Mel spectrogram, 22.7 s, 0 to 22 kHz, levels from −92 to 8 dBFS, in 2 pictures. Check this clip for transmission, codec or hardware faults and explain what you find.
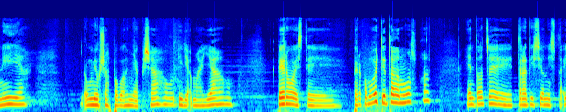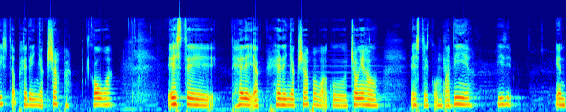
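One fault runs through the whole speech clip. Clock slip clicks, 0.13 to 22.64 s: likely unsynchronised clocks roughly 300 ppm apart slip one sample about every 70 ms, heard as a steady soft rattle.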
